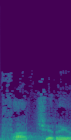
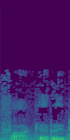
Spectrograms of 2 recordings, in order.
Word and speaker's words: facere: It's on a lot of English words, and it comes from facere or facere, depending on how you want to pronounce the C, to make, and sace means holy, sanctus is holy.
